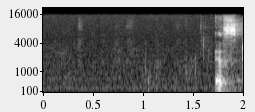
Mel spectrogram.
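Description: Faint scratching of a felt-tip marker writing on paper.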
